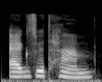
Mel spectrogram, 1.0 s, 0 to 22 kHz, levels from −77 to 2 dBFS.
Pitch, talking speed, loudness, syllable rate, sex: 190 Hz, 175 wpm, -16 LUFS, 3.9 syllables/s, female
